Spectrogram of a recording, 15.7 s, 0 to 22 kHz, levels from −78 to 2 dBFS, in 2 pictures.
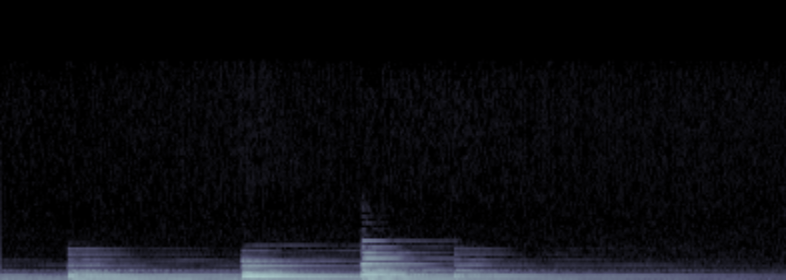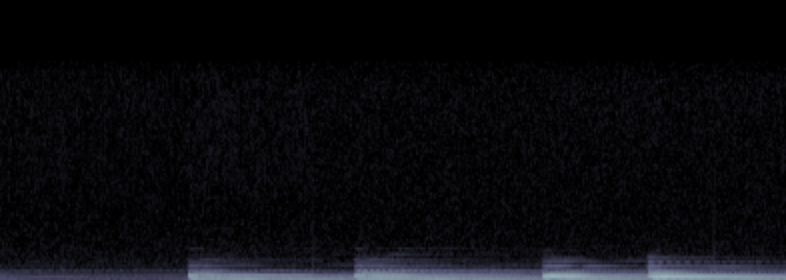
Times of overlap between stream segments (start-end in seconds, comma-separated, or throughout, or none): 10.99, 14.99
